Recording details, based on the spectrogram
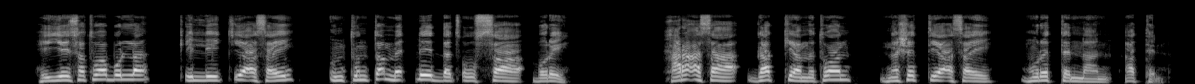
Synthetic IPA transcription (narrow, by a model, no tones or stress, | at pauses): hɛjːejsɐt̪ʊwaːbɔlːɐ | kʼɪlːiːt͡ʃʼːɪjaɐsɐj | ʊnt̪ːʊnt̪ːɐmɛɗːe̞ːd̪ːɐt͡sʼo̞ːsːaːbɔɾe̞̰ː | hɐɾɐːsaːɡɐkːɪjaːmɛt̪ʊwaːnː | ɐʃɛt̪ːɪjaːsɐj | mʊɾɛt̪ːɛnːaːnɐt̪ːɛ̰nːɐ̥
